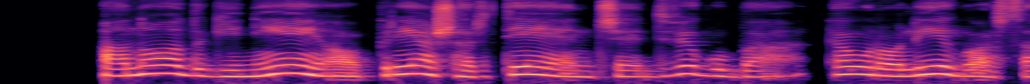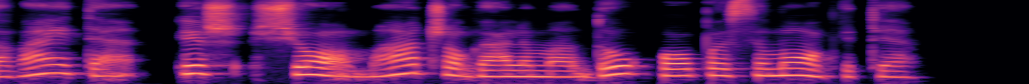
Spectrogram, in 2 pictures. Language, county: Lithuanian, Telšiai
